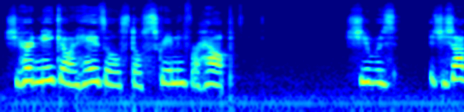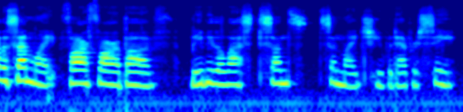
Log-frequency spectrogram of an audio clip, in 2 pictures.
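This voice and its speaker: A woman's voice: on the high side, level tone, moderate pace. A woman giving a theatrical, amateur storybook narration, often stumbling and rereading phrases. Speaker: amateur reader.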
